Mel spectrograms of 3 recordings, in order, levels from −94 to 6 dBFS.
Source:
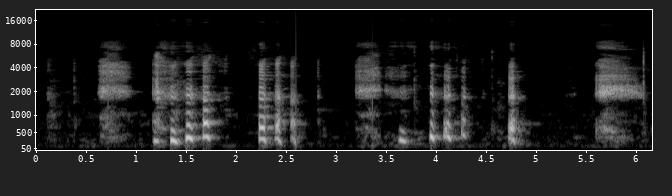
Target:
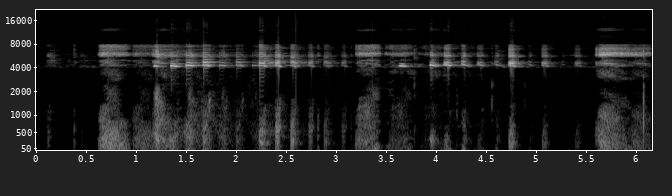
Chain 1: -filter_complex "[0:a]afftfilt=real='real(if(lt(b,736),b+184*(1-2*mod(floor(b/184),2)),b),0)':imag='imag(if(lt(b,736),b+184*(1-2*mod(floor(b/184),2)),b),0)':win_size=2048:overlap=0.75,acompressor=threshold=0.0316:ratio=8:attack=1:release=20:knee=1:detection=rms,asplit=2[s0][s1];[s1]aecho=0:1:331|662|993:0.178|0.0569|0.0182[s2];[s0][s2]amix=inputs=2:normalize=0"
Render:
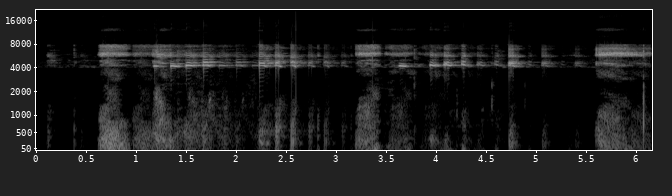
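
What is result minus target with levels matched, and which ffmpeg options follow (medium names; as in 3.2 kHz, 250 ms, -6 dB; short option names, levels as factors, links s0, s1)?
compression: peak gain reduction +8.5 dB
-filter_complex "[0:a]afftfilt=real='real(if(lt(b,736),b+184*(1-2*mod(floor(b/184),2)),b),0)':imag='imag(if(lt(b,736),b+184*(1-2*mod(floor(b/184),2)),b),0)':win_size=2048:overlap=0.75,acompressor=threshold=0.0944:ratio=8:attack=1:release=20:knee=1:detection=rms,asplit=2[s0][s1];[s1]aecho=0:1:331|662|993:0.178|0.0569|0.0182[s2];[s0][s2]amix=inputs=2:normalize=0"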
